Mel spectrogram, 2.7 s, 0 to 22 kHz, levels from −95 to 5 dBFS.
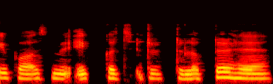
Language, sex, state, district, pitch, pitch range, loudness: Hindi, female, Bihar, East Champaran, 190 Hz, 185-200 Hz, -30 LUFS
